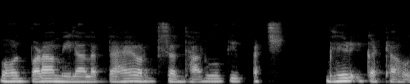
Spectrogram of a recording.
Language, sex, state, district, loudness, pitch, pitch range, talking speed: Hindi, male, Uttar Pradesh, Deoria, -22 LUFS, 135 Hz, 125-140 Hz, 190 wpm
